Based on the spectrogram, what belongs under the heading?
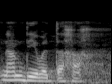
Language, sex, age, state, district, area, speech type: Sanskrit, female, 45-60, Maharashtra, Nagpur, urban, spontaneous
